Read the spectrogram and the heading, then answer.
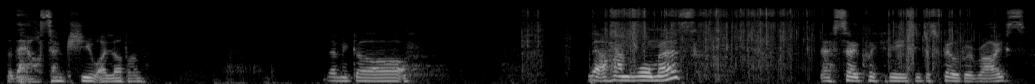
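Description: A woman's voice: deep voice, takes it slowly, pauses often, a little mellow, slight background noise. A woman with a stuffy, bunged-up voice from a cold, chattily showing off her handmade crafts and listing the price of each. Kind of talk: casual show-and-tell vlog. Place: indoors at a craft table.

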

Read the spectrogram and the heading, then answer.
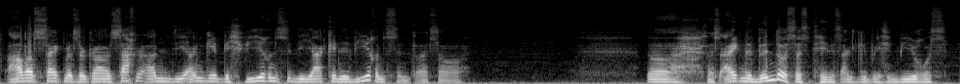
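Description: A hoarse man with a cold giving casual, rambling gameplay commentary, with lots of fillers and restarts. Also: mid-range voice, normal speed, mellow, dry recording. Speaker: let's play gamer.

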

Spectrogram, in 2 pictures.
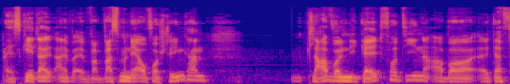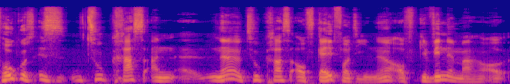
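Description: A man talks casually to his stream audience. His voice sits at an average pitch. He rambles nostalgically, speaking into a close mic in a small home room. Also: animated, normal speed. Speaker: reaction streamer. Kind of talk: casual chat to viewers.

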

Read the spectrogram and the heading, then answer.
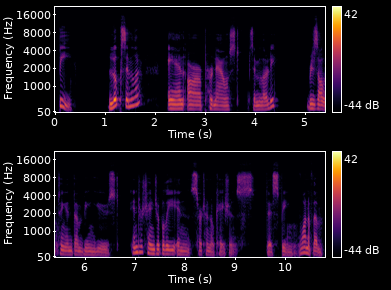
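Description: Animated, low-pitched woman narrator. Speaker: host of production notes for an audio drama series. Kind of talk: scripted explanatory narration.

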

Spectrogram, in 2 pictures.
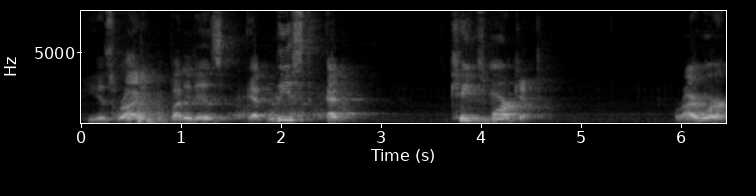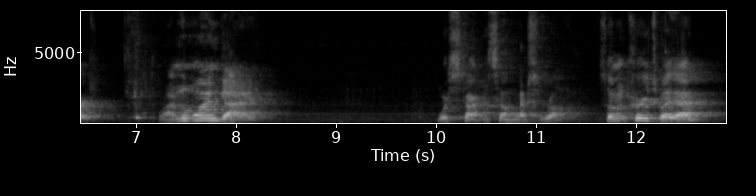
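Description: A middle-aged man giving a casual wine review on video, thinking aloud haltingly and repeating words for emphasis. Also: a little high. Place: living room at home, indoors. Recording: echoey room.

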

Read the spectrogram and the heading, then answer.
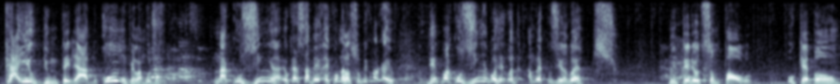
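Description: An older man hosting a TV news show, presenting in a loud, theatrical way, laughing and shouting to the camera in a studio. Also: high voice, very animated, brisk, noisy background.

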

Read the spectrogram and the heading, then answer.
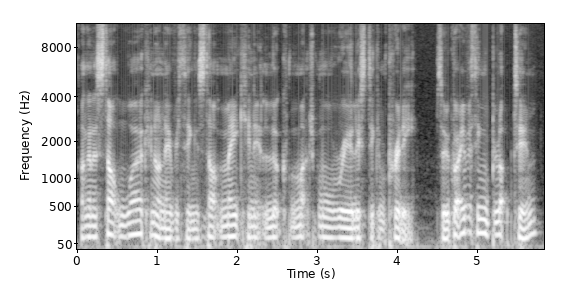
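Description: A croaky, deep-voiced man talks through a painting lesson while he works, hoarse from a cold. He sounds chatty and encouraging. His voice sits at a middle pitch for a man, recorded dry and close. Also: quick pace, mellow, no room sound. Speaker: painting teacher. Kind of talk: step-by-step painting tutorial.

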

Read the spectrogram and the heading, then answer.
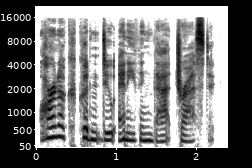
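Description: A woman's voice: medium pitch, expressive, moderate pace, darkish tone, no echo, clean studio sound, close to an everyday voice. A woman voicing an earnest, anxious teenage girl who pleads with urgent emotion in a fantasy story. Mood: desperate denial.

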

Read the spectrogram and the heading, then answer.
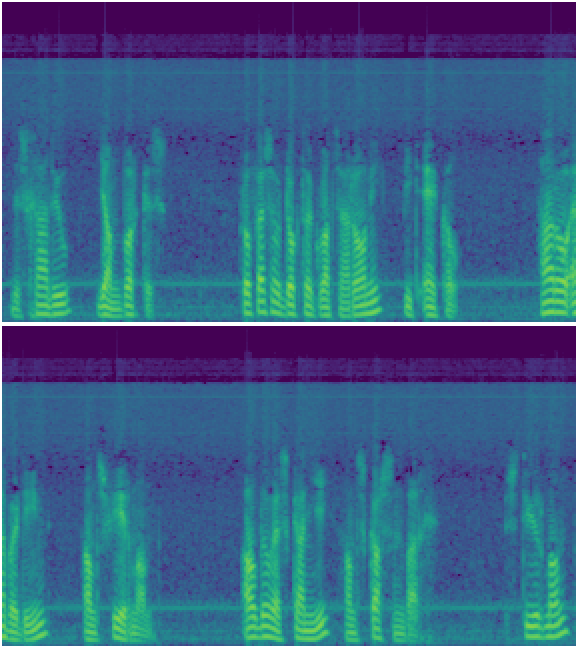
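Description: Old time radio announcer guy, formal, lowish voice, muffled recording. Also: slightly rough. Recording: muffled, narrow-band vintage radio recording.

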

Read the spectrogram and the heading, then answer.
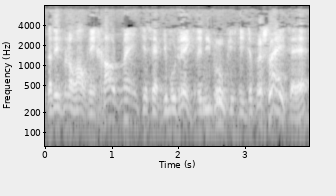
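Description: A man's voice: fairly low pitch, animated, brisk, a bit bright, dull audio. Blustering middle-aged male boss for radio comedy; repetitive, pompous rambler, echoey and noisy vintage sound. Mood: rambling, grumbling. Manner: rambling, stammering, self-important, repeats himself. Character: blustering, boastful fifty-year-old male boss. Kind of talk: 1970s Dutch comedy radio play acting.

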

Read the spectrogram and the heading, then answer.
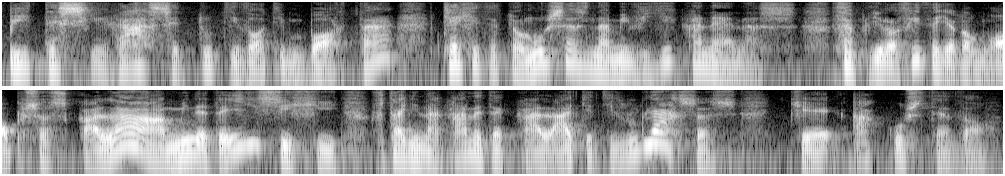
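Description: An actor playing an agitated, self-satisfied, mocking brother in a classic farce, in a theatrical radio style with sarcastic, emphatic exclamations. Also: male voice, lowish voice, wildly swooping pitch, few pauses, fairly bright tone, breathy edge, heavily acted. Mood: bossy, sly. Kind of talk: theatrical Greek radio comedy acting.

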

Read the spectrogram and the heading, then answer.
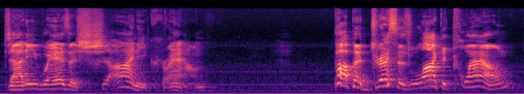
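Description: A man hosts a children's story time with a bright, clear-cut delivery and very lively, sing-song pitch. He takes his time over the simple words for small listeners. The room adds an echo, with faint noise behind him. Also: extremely slow. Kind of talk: picture book read-aloud for young children. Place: indoor classroom reading corner.

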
